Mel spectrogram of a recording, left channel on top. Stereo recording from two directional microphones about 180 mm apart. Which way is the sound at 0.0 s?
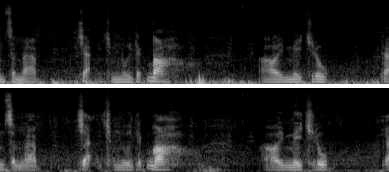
30° right (ahead or behind).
